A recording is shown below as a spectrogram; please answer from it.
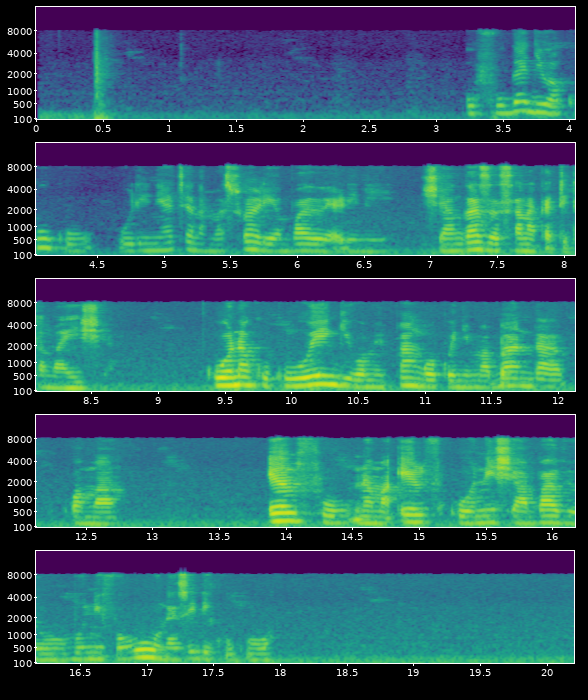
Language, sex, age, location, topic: Swahili, female, 18-24, Dar es Salaam, agriculture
